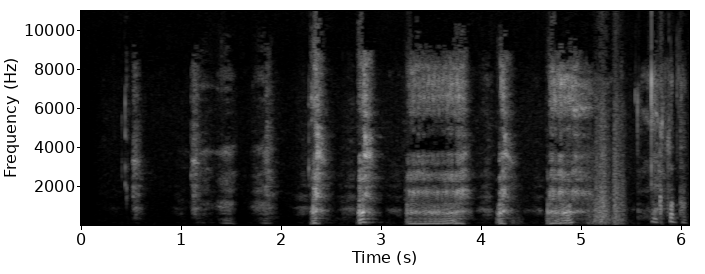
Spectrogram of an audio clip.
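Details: Pembroke Welsh Corgi begging for ice cream indoors in a small room: a run of short grumbling, growl-like yelps followed by longer harmonic moaning whines, the bursts coming irregularly over six seconds.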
